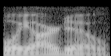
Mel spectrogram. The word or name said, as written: Boiardo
